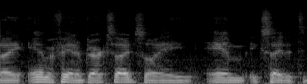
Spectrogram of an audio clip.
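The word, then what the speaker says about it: Darkseid: the graphic history of dark side or dark seed if you want to pronounce it incorrectly whoever dark side is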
